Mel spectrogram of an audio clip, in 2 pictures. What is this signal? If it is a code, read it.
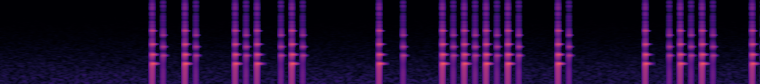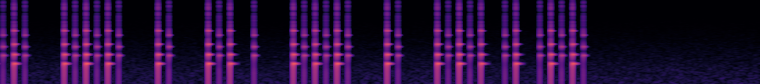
Morse code (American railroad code), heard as a telegraph sounder, machine-sent. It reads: OF THE DISEASE.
